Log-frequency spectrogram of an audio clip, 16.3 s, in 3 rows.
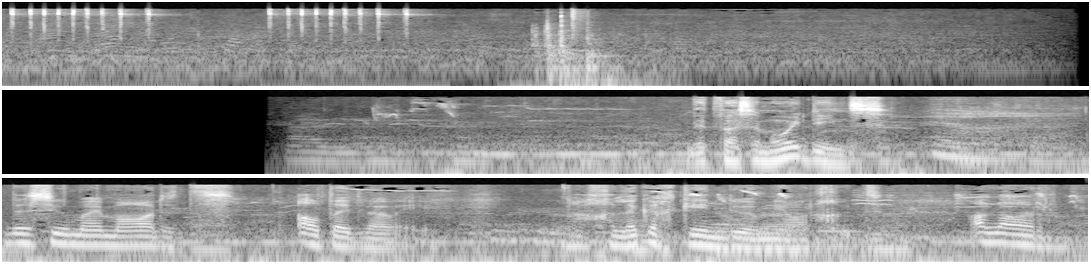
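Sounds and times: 
lid being screwed onto a container with ratcheting clicks: 0:01.4 - 0:02.1
speech: 0:09.0 - 0:13.1, 0:13.7 - 0:16.2.

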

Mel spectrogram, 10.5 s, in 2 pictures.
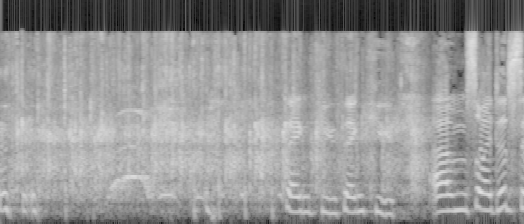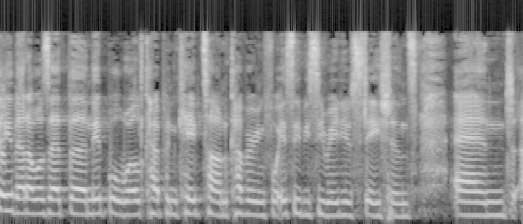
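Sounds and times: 
speech: 0:00.0 - 0:00.6, 0:02.9 - 0:10.4
crowd applauding: 0:00.0 - 0:04.4
whoops and raised voices: 0:01.0 - 0:02.2.

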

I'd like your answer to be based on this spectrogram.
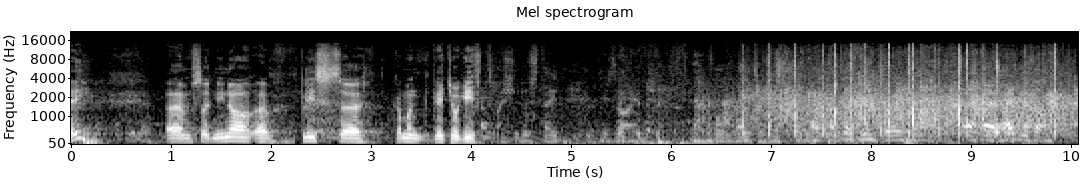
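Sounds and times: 
speech: 0:00.0 - 0:00.3, 0:01.0 - 0:10.0
audience applause: 0:06.2 - 0:10.0.

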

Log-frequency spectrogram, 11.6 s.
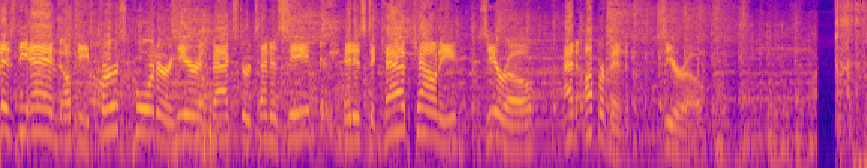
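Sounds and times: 
speech: 0:00.0 - 0:09.6
lawn mower engine starting: 0:00.2 - 0:07.7, 0:11.2 - 0:11.5.

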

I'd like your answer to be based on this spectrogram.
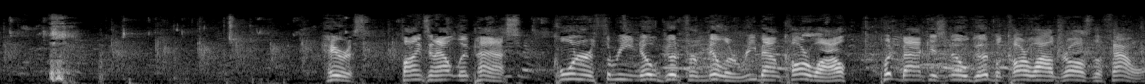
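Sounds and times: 
basketball dribbling on a court during a high school game: 0:00.4 - 0:03.3
speech: 0:03.3 - 0:11.4.

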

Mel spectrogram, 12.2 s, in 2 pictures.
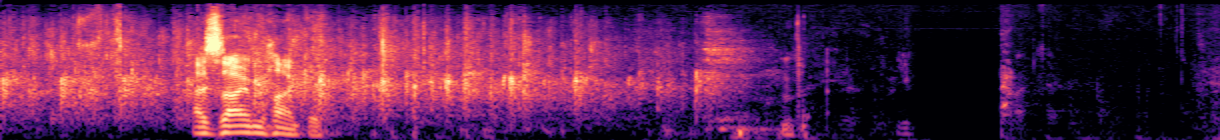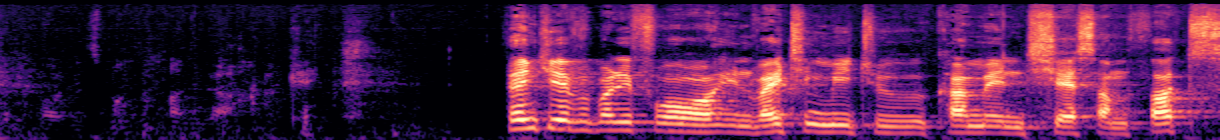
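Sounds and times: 
audience applause for speaker: 0:00.0 - 0:04.1
speech: 0:01.0 - 0:01.8, 0:08.6 - 0:12.2.

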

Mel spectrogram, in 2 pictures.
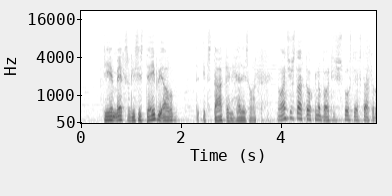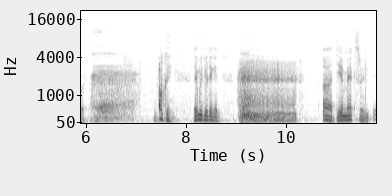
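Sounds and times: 
speech: 0:00.4 - 0:09.9, 0:10.8 - 0:11.7
voice imitating a dog barking: 0:09.0 - 0:10.4.

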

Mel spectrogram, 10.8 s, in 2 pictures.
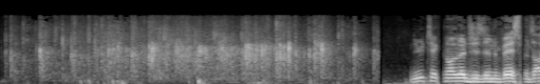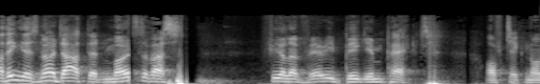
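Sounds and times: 
audience applause: 0:00.0 - 0:03.8
speech: 0:04.1 - 0:07.3, 0:08.1 - 0:10.7.

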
